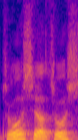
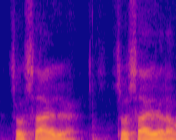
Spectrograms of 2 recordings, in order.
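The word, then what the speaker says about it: Josiah: 그 다음에 미스터 조사이어 크로포드가 나오는데 크로포드 조사이어 우리는 보통 조시아 하죠. 근데 그 원발음은 조사이어라고 하고요.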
